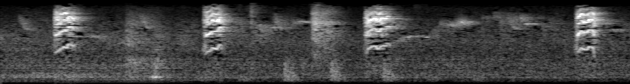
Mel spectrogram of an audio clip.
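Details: Lure call of a konin, or olive-backed sunbird, meant to prompt birds to sing along: high, piercing chirp bursts about every one and a half seconds, with faint twittering between them.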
